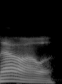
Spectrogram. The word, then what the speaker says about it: hour: The letter H is silent in some words, so we use an. For example, an hour, an honest person.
